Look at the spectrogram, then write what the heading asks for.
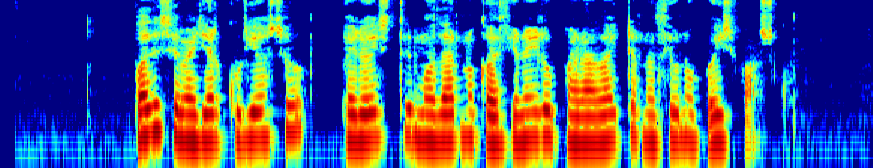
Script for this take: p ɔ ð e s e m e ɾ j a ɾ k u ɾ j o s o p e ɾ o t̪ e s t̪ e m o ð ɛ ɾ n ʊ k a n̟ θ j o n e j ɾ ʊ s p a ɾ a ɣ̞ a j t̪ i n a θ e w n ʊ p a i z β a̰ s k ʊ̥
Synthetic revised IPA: p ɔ ð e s e m e ɾ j a ɾ k u ɾ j o s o p e ɾ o e s t̪ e m o ð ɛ ɾ n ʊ k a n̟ θ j o n e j ɾ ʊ p a ɾ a ɣ̞ a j t̪ a n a θ e w n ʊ p a i z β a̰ s k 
